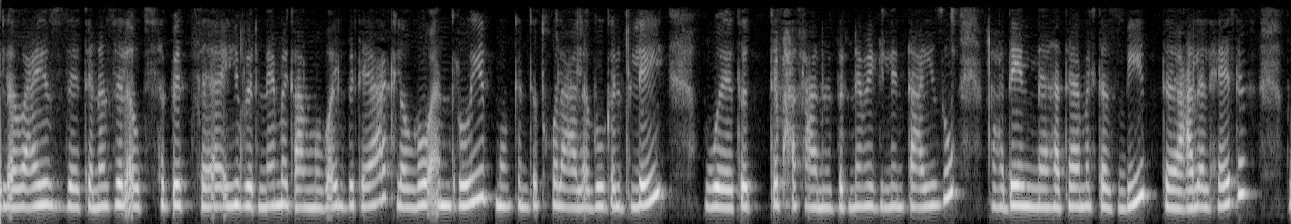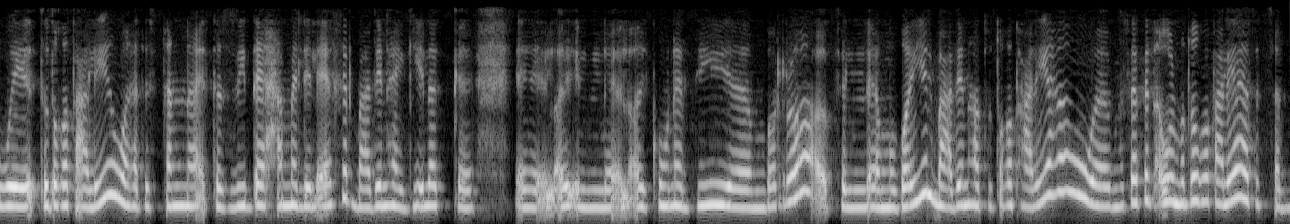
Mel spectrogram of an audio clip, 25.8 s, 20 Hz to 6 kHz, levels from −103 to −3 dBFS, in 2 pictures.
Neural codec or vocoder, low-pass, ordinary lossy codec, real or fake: codec, 16 kHz, 16 kbps, FunCodec, trained on Chinese and English, 50 frames a second; 5.4 kHz; MP3, 48 kbps; fake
